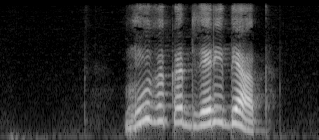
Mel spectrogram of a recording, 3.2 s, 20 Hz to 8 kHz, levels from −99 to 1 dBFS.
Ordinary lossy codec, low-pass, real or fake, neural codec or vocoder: none; 7.2 kHz; fake; codec, 24 kHz, 0.9 kbps, WavTokenizer, medium speech release version 2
